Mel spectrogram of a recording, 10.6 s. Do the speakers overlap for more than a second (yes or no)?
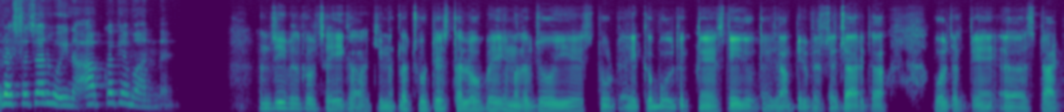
no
